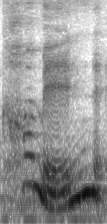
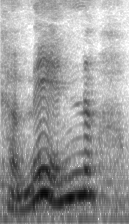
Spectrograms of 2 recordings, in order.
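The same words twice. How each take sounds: First: The stress falls on the first word. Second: The stress falls on the second word. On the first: The speaker calls it wrong. "So it's not come in" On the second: The speaker calls it right. "the stress goes on the word in"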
